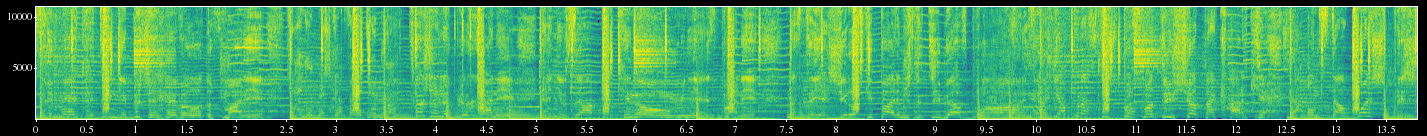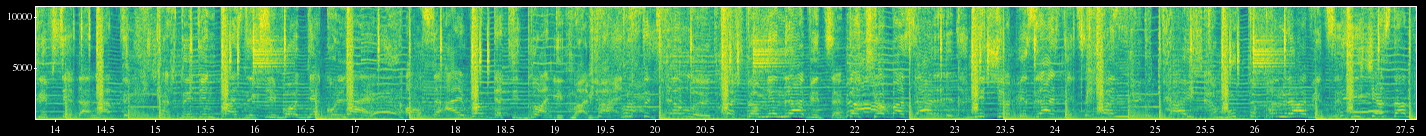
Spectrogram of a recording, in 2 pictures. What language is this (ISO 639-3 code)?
tur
